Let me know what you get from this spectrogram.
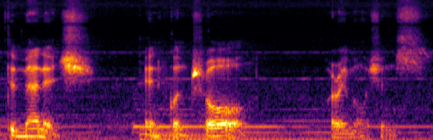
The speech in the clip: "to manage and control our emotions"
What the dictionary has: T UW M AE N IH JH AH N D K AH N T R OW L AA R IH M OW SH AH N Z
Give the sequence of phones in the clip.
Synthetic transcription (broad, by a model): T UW M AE N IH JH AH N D K AH N T R OW L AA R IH M OW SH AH N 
